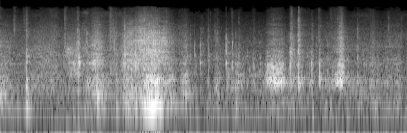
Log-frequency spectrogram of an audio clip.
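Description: Masking tape being peeled off painted wood: a few short rasping tears with small clicks and handling knocks, the longest about a second and a half in.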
